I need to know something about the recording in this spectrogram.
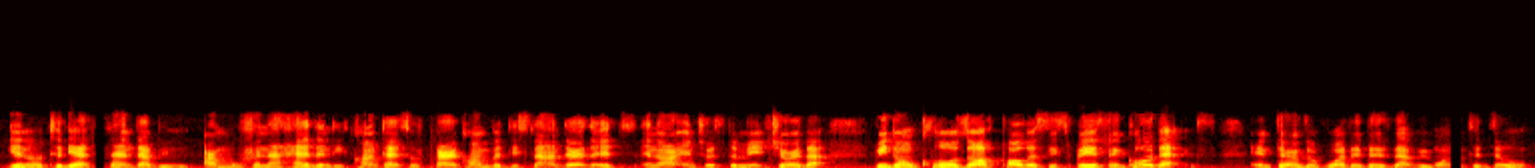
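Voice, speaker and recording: A woman's voice: medium pitch, fairly quick, a bit bright, lo-fi sound. Woman from Barbados fielding policy questions. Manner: thoughtful, many fillers and restarts, emphatic in places. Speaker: trade policy expert answering webinar questions. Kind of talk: spontaneous expert Q&A on a webinar.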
